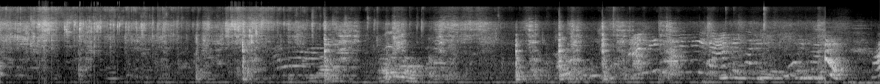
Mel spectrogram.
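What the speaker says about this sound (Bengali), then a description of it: "গরম তেলের মধ্যে ফোড়ন দিয়ে দেবো গোটা সাদা জিরে দুটো এলাচ ফোড়নটা ভেজে নিয়েছি তার সাথে দুটো তেজপাতাও দিয়ে দেবো" Whole cumin seeds, two cardamom pods and two bay leaves sputtering in hot oil for a Bengali fish curry, close crackling and popping with clinks of a spoon, while someone talks over it.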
